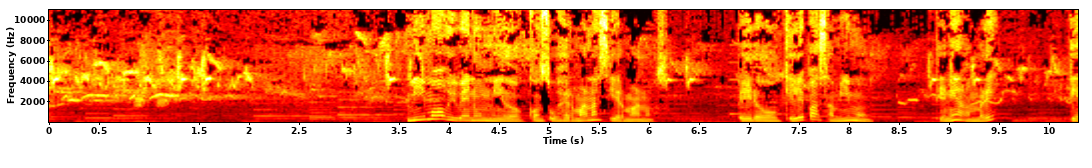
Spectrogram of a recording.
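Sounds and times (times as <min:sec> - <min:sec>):
small birds chirping and twittering: 0:00.0 - 0:10.2
soft sustained tonal music bed: 0:00.0 - 0:10.2
speech: 0:03.6 - 0:06.3, 0:06.9 - 0:09.5.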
